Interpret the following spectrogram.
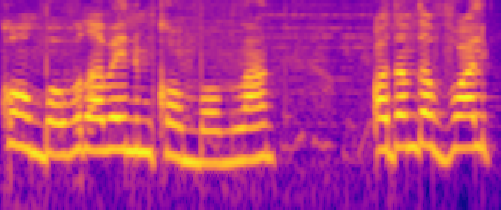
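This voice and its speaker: A woman giving live commentary over her own mobile game, excitable and yelling at her opponent. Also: high voice, moderate pace.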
